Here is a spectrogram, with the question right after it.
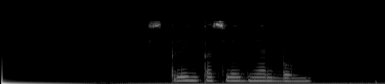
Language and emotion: Russian, neutral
